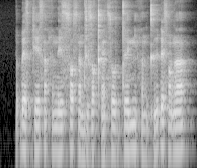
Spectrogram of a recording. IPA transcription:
ɓɛzke sɐ̃hɘnez sɔsɐ̃dɨ zɔkʼɛ̃sod tɘ mʲɔ̃hɐ̃nkʼɨ ɗɛsɔ̃ɠɐ̃

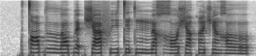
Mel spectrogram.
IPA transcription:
tˤɛb lːɒbɛʔ ʃa fitĩtmːɛχ ʁɔʃɛqĩʃɛ̃ ʁɤ

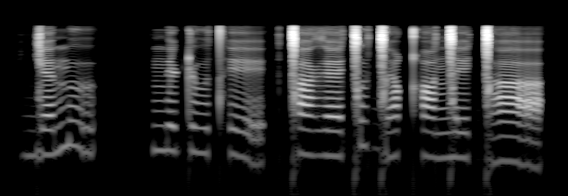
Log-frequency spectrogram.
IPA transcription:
ɟɛn̪ɯ | n̪eʈɯtʰe | ǀaɣɛǀɯɡ͡ǀɛ qʰaŋ͡ǀe ɡ͡ǀa

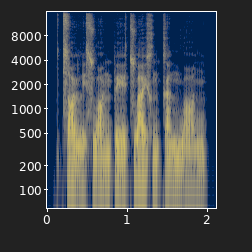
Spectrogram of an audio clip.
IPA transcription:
t͡sɑ˥˩ʊ̯li˩ swɑ˧˥ŋpe˧˥ɪ̯ t͡swa˥ɪ̯xʊ˨ŋka˧˥nn̪wɑ˧˥ŋ

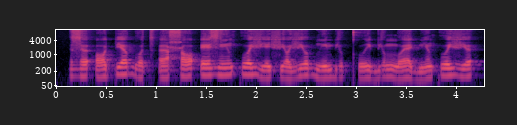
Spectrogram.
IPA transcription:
zə˨˥ʔɔ˩˧˩pʲɜ˦˥ ɡʷə˩t͡sʼɜ˩˧ ħɔ˨˥ ʔe˦˥zĩ˦˥ kʷɜ˦˥vʲe˩˧fʲɔ˩vʲo˦˥ bĩ˩˧bʲʊ˩˧˩ kʷʰi˩˧˩bʲʊ˦˥ ŋʷɛ˩˧˩ bʲɛ̃˩˧˩kʷe˦˥ vʲə˦˥

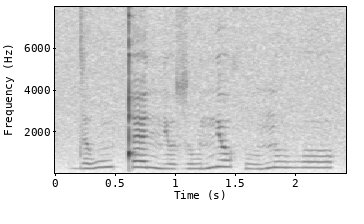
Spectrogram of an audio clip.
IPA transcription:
də˩wu˥ǃɛ˥ nʲo˩zu˩ nʲɔ˥xu˩ nu˥ βo˥

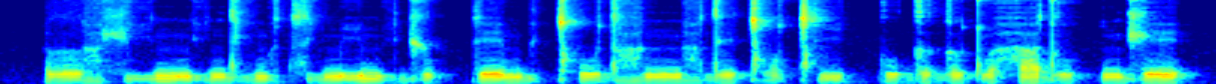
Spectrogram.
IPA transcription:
lːa̤ʃi̤nːi̤ ndi̤mə̤ t͡si̤mimi̤ d͡ʒukːembi ǀʰuda̤nːa̤ deɡ͡ǀɔǀʰikːu ɡəɡœ tʷahadu | nd͡ʒe

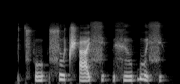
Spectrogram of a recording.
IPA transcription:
t͡sʼuʔsut͡ʃʼasʲ | xʲuɓusʲ

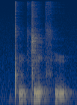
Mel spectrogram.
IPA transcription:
tʼɪdǀɪ t͡sʰɪ

